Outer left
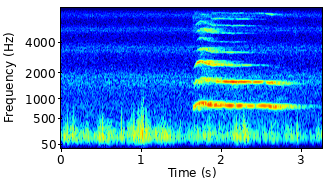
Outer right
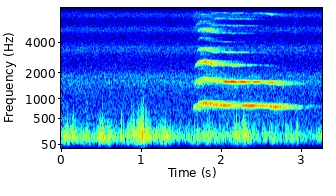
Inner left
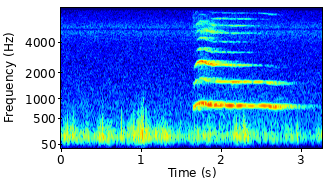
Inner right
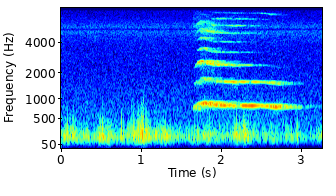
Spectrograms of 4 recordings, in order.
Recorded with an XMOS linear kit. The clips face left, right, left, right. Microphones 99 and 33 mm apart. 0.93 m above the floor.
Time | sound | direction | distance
1.6 | a cat meowing | 75° left (ahead or behind) | 0.5 m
